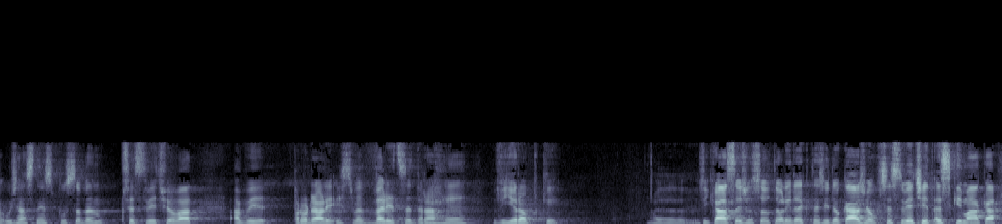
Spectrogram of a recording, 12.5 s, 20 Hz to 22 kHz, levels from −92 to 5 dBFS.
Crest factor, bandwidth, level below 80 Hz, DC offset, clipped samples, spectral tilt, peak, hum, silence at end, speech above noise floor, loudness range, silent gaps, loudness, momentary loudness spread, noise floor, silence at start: 24 dB; 8.2 kHz; -72 dBFS; under 0.1%; under 0.1%; -3 dB/octave; -4 dBFS; none; 0 s; 42 dB; 8 LU; none; -26 LUFS; 19 LU; -69 dBFS; 0 s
